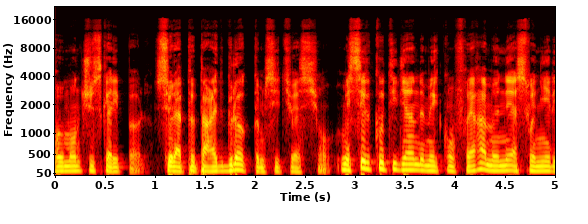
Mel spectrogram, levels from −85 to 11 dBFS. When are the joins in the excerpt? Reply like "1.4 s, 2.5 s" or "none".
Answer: 1.0 s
